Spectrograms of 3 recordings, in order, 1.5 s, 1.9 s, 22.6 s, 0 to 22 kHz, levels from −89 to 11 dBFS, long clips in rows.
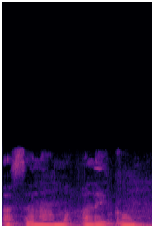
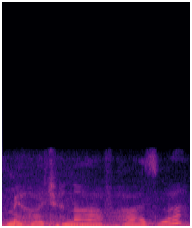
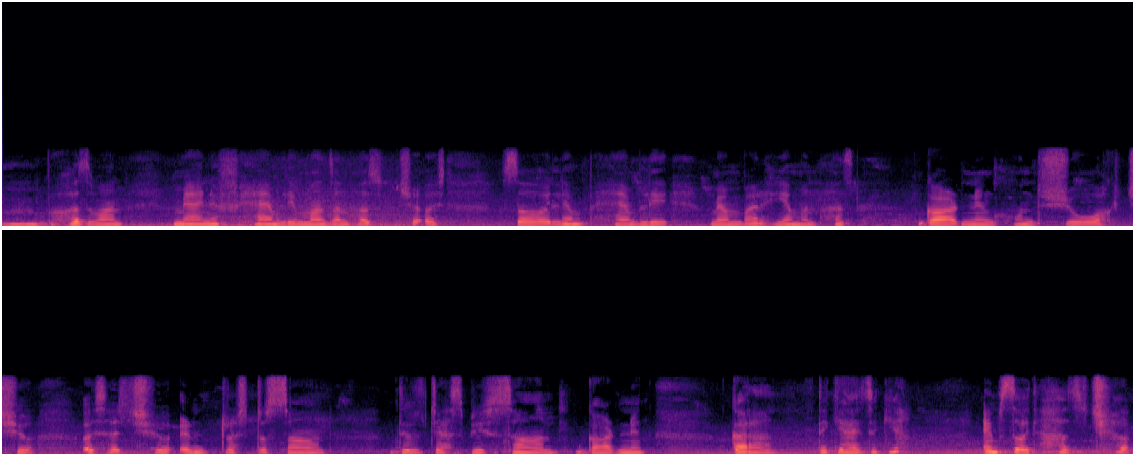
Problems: constant background noise, low volume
